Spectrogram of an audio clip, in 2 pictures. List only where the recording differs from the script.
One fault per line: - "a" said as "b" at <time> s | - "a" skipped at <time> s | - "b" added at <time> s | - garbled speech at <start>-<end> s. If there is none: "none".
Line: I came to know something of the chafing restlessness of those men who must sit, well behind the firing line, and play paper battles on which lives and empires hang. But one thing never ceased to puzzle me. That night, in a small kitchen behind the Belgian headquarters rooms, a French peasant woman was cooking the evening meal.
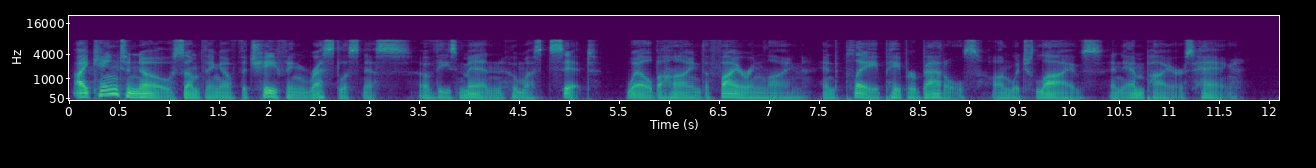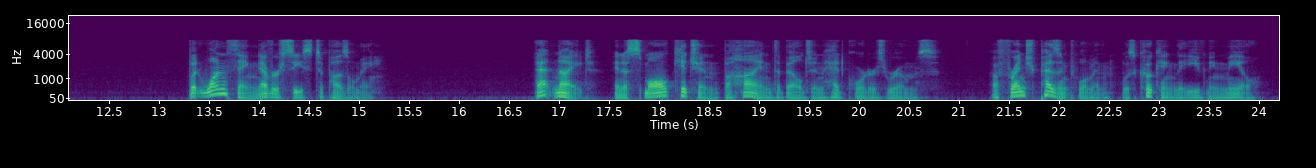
- "those" said as "these" at 3.7 s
